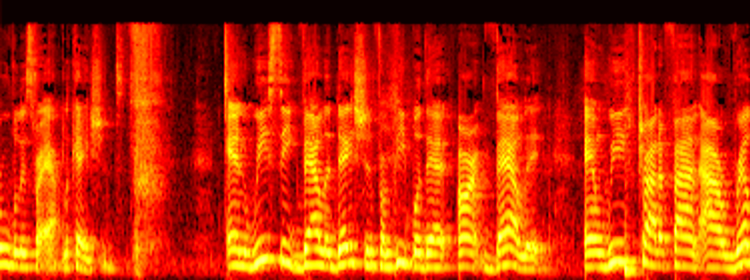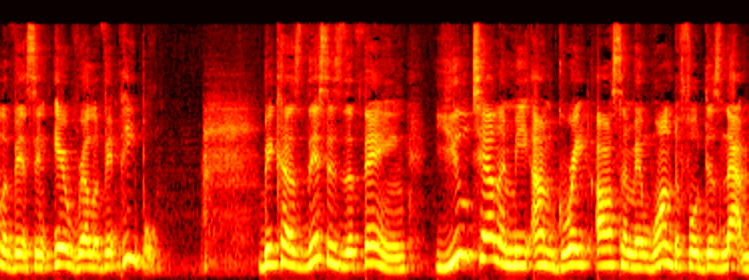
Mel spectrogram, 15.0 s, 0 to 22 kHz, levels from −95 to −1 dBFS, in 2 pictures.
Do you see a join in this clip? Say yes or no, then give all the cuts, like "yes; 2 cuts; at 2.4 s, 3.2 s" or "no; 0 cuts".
no; 0 cuts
